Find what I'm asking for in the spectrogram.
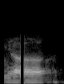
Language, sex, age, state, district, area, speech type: Sindhi, male, 60+, Gujarat, Kutch, urban, conversation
